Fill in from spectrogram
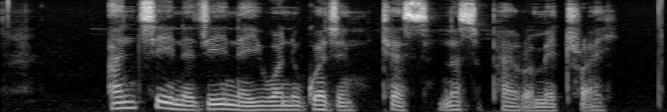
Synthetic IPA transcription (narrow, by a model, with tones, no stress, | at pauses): ʔa˦nt͡ʃe˦na˨d͡ʒi˦na˨ji˦wɐ˦ni˦ɡʷɐ˦d͡ʒɪ˨ntʰɛ˦˨sna˦su̥˨pʰa˨ɾo̰˨mɛ˨tʰɾa̰˨˦ji˦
